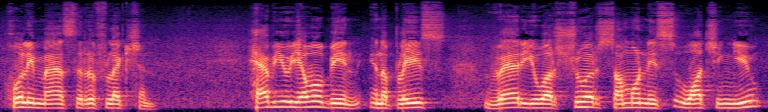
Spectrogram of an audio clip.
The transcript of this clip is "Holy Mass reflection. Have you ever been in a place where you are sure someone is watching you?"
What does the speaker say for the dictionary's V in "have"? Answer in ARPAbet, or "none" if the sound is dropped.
V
